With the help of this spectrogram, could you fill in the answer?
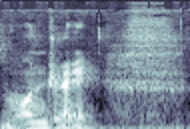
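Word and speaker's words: Wandré: found one um it's called it's called a vandre soloist and it's spelled w n d e v it's pronounced vandre um fascinating guy he's a guitar Builder from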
